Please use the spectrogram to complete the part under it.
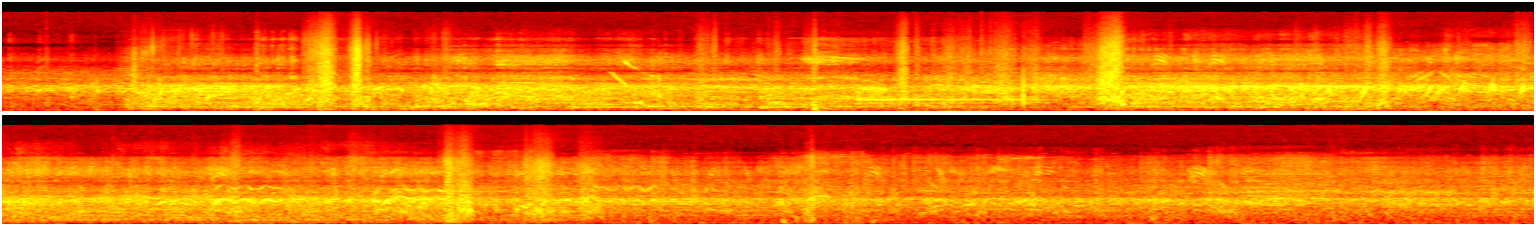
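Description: Cartoonish battle sounds play, with thuds, blasts and small impacts.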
